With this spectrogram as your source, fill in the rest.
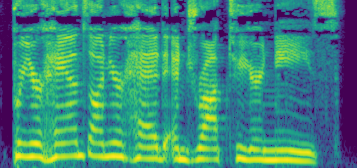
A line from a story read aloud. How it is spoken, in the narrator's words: A deep voice shouts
